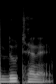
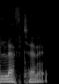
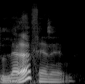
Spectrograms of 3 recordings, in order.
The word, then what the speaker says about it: lieutenant: We don't say lieutenant, we say left tenant. It's not lieutenant. No. L I E U T. It's leftenant.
